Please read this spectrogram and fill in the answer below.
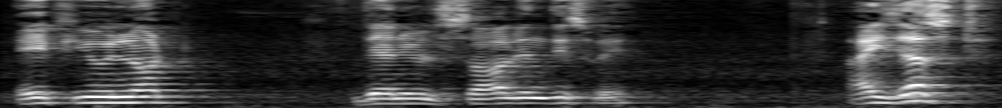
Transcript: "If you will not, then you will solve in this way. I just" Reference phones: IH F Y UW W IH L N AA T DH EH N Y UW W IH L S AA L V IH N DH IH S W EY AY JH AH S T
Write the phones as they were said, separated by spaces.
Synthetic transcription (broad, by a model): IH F Y UW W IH L N AA T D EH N Y UW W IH L S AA L IH N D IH S W EY AY JH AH S T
